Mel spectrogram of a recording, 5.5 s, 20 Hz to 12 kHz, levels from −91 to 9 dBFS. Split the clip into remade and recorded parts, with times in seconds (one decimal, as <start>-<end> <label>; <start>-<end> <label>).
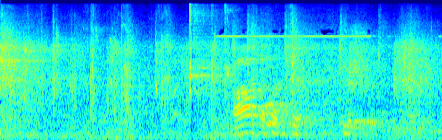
0.0-5.5 recorded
